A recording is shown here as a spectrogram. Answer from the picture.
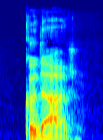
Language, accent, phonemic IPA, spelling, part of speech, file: French, France, /kɔ.daʒ/, codage, noun, LL-Q150 (fra)-codage.wav
- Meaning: coding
